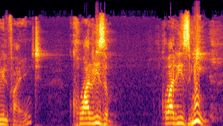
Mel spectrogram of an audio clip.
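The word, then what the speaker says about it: Khwarizmi: the very कासेप्ट of algebra इसकी नाम है just Google इट and then we will find क्वारिज्म क्वारिज्म मी जिसके ऊपर English spelling is just like that के एच डब्ल्यू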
